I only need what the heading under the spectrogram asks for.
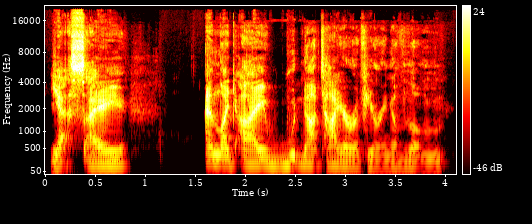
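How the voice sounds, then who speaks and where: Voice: medium pitch, unhurried, bright, forceful tone. A podcast host in casual chat, recapping a story in a chatty way and peppering sentences with "like" and "right". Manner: chatty, heavy use of "like" and "right".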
